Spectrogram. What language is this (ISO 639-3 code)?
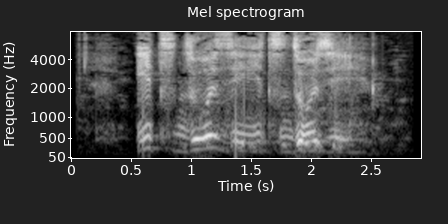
abk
